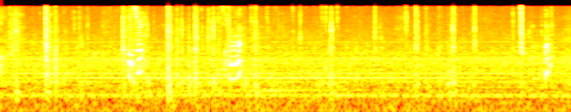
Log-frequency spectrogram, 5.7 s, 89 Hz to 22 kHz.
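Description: Irregular clicks, knocks and short scrapes of the front panel and metal chassis of an HP 8165A signal source being handled and pushed together.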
